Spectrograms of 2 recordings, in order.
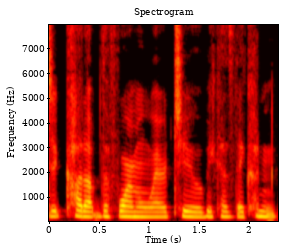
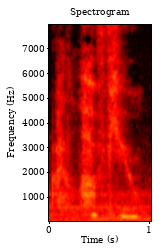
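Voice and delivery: whispering, quieter; 12 dB quieter than usual. Recalling speaking to him while he sleeps: retelling a whisper. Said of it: "I'm whispering".

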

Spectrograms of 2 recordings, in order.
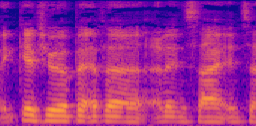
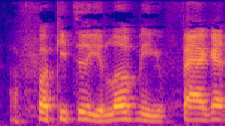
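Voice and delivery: put-on lisping voice, higher and louder; 6 semitones higher, 8 dB louder than usual. Retelling a limo outburst at a journalist: imitating Mike Tyson's lisp. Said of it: "with his lisp and his fat head and he goes".

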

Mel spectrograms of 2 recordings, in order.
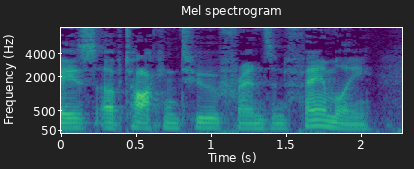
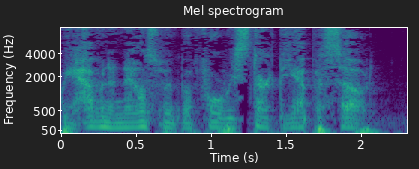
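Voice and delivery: hushed, much quieter whisper; 6 dB quieter than usual. Host opening the episode with an announcement to listeners: whispering. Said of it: "Why are you whispering?".

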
